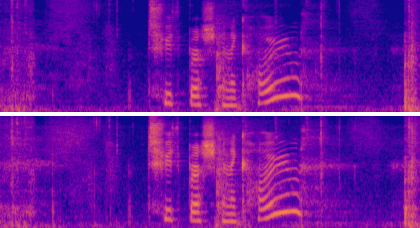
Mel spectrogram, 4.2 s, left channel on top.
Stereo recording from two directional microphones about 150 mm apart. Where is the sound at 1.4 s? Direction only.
10° left (ahead or behind).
